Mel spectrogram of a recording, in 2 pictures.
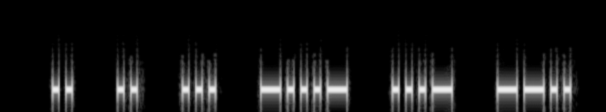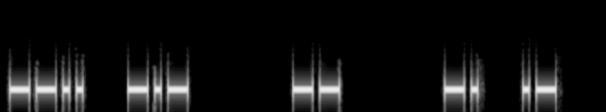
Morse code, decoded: IIS<BT>VZZK M NA

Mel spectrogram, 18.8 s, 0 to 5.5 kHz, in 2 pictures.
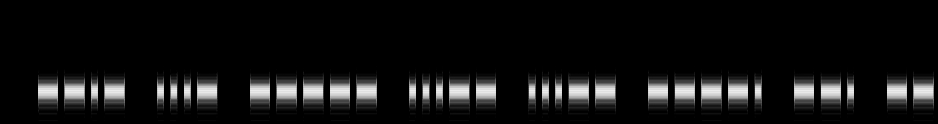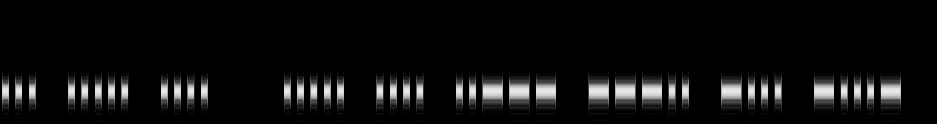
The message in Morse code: QV0339G75H 5H28B<BT>

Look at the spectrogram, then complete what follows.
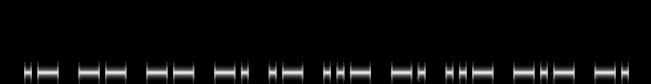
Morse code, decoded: AMMNAUNUKN

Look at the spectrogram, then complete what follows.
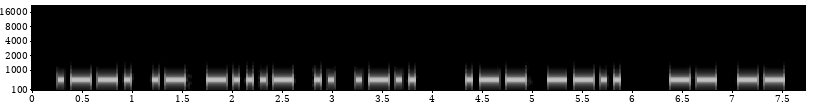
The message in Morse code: PA<BT>IL WZ MM

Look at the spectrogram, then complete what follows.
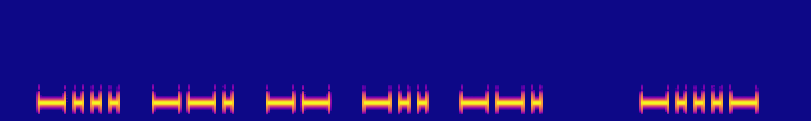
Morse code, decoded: BGMDG <BT>

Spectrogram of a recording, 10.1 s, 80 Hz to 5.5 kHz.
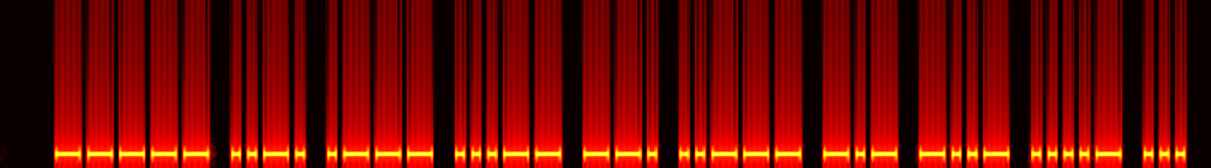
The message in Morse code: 0FJ3G2KX4S

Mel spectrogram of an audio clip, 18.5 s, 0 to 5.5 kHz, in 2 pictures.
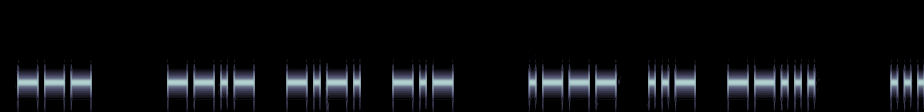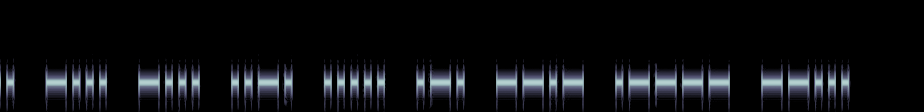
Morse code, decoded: O QCK JU7 HBBF5RQ17

